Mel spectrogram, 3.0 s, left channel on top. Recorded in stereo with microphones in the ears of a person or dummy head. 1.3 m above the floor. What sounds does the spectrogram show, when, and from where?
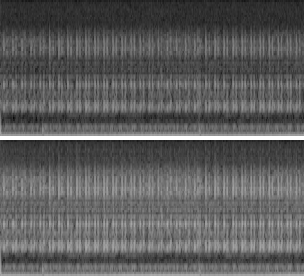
0.0 s a helicopter: 60° right (ahead or behind)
